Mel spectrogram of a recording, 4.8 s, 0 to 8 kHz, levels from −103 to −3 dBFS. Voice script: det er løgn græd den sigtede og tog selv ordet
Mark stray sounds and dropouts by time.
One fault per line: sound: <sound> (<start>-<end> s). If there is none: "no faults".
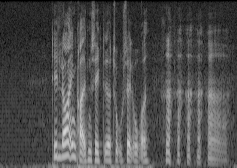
sound: laugh (3.2-4.6 s)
